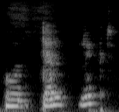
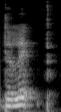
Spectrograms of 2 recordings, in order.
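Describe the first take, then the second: First: Delict drawn out with a questioning rise; alternative pronunciation. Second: Delict with the first syllable as an open "del"; Latin word pronunciation. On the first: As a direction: try delict slowly, as if unsure. Offers alternative pronunciation, unsure. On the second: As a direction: try delict as DEL-ict. Asks which pronunciation is right. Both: Shown as a demonstration.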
